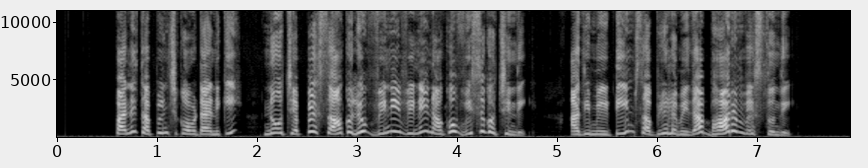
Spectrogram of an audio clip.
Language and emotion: Telugu, angry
